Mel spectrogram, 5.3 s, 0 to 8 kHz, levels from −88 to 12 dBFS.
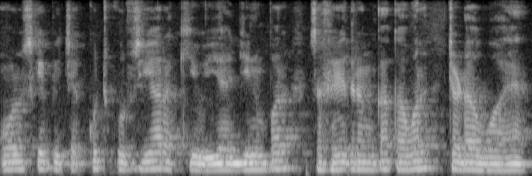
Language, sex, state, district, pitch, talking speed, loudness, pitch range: Hindi, male, Uttar Pradesh, Shamli, 125 Hz, 180 wpm, -14 LUFS, 115-130 Hz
